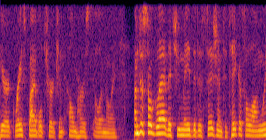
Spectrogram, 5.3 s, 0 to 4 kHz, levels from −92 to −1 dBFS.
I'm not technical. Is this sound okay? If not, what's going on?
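No. From 2.48 to 2.68 s, just before "I'm just so glad", the call system most likely decided nobody was speaking and briefly stopped sending the real audio. The receiving end filled that fifth of a second with made-up hiss, which is called comfort noise in place of the background. So the natural room sound drops out and is replaced by a flat, quieter hiss until the speech returns.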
